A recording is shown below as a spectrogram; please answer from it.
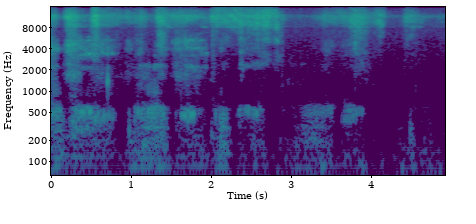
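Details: Kittens in a cuddle room purring, a loud, continuous, throbbing rumble broken into rapid repeated pulses, with no other clear sounds.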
